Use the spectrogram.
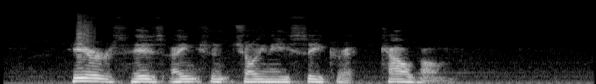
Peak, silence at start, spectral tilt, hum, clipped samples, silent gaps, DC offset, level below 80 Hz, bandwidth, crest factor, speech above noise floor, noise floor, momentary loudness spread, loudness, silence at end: -2 dBFS; 0.7 s; -9 dB/octave; none; under 0.1%; none; under 0.1%; -38 dBFS; 6.6 kHz; 14 dB; 30 dB; -44 dBFS; 12 LU; -15 LUFS; 1.45 s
